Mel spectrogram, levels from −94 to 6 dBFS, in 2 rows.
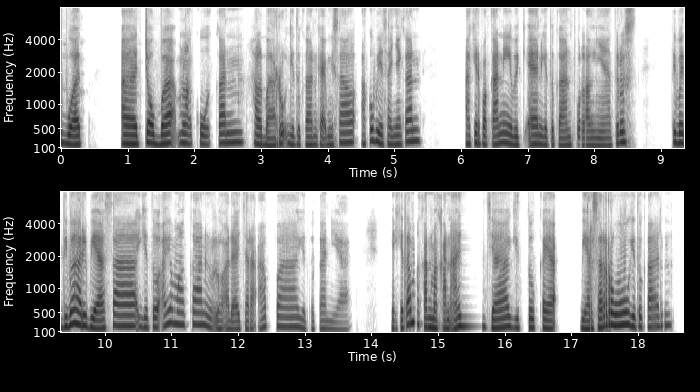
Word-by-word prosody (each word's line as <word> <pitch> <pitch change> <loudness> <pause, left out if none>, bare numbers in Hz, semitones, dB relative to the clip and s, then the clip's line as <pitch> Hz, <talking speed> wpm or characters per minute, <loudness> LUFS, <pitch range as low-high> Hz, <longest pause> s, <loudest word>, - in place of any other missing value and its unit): buat, 175 -3 +5 0.6
eee, 180 -1 +5
coba 190 -1 +4
melakukan 195 +2 -1
hal 180 -2 +2
baru 150 +5 0
gitu 165 -1 -4
kan 165 +1 -3
kayak 165 - -4
misal, 205 +5 -2
aku 210 +7 -2
biasanya 180 -3 0
kan 230 +3 0 0.7
akhir 180 +2 -1
pekan 175 +1 -1
nih 200 -3 +1
weekend 170 +2 -1
gitu 160 -1 -4
kan 155 -1 -3
pulangnya. 150 -1 -4
Terus, 210 +3 -1 0.6
tiba-tiba 205 +6 +5
hari 240 -3 +6
biasa 220 +5 +2
gitu, 190 0 -2
"Ayo, 250 +6 -2
makan!" 245 -2 -2
L 175 -3 -5
loh - - -6
ada 160 -1 -4
acara 160 +1 -7
apa? 200 +1 -5
Gitu 160 -3 -9
kan 165 0 -9
ya. 145 -1 -14 0.7
Ya - - -2
kita 180 +9 0
makan-makan 185 -9 +1
aja 200 -1 +1
gitu 180 0 -2
kayak 170 -2 0 0.3
biar 165 -2 +2
seru 235 +6 +5
gitu 200 -1 0
kan. 210 +4 -5
185 Hz, 145 wpm, -19 LUFS, 170-205 Hz, 0.7 s, hari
